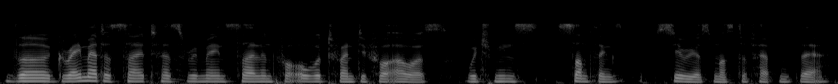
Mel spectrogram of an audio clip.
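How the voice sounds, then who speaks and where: A man voicing a calm, rational consultant investigator in a game, formal and measured. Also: mid-range voice, muffled recording, lightly acted.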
